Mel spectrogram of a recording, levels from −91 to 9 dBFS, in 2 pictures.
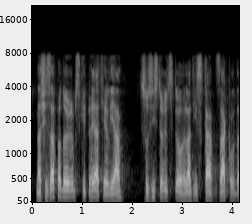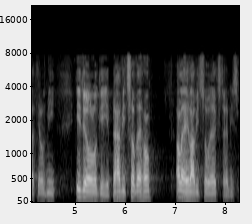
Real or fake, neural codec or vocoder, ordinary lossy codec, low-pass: real; none; none; none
